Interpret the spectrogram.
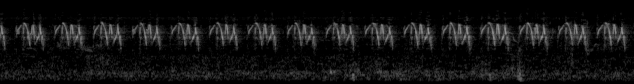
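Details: Shrill, unbroken song of a mountain wren heard up close: a long, very even run of sharp, high chirping notes, about two and a half per second, each note a quick up-and-down sweep, with soft background noise.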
